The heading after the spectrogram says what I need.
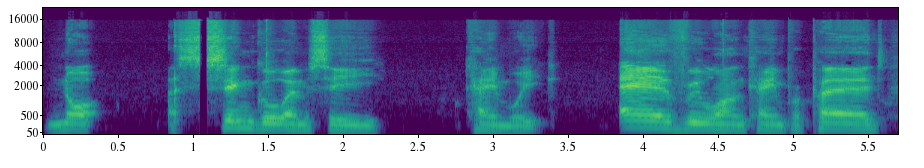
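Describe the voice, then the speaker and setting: A man's voice: mid-range voice, slow. A young man hosting a battle rap livestream, talking casually and animatedly, swearing freely and laughing often. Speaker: host of a battle rap stream.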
